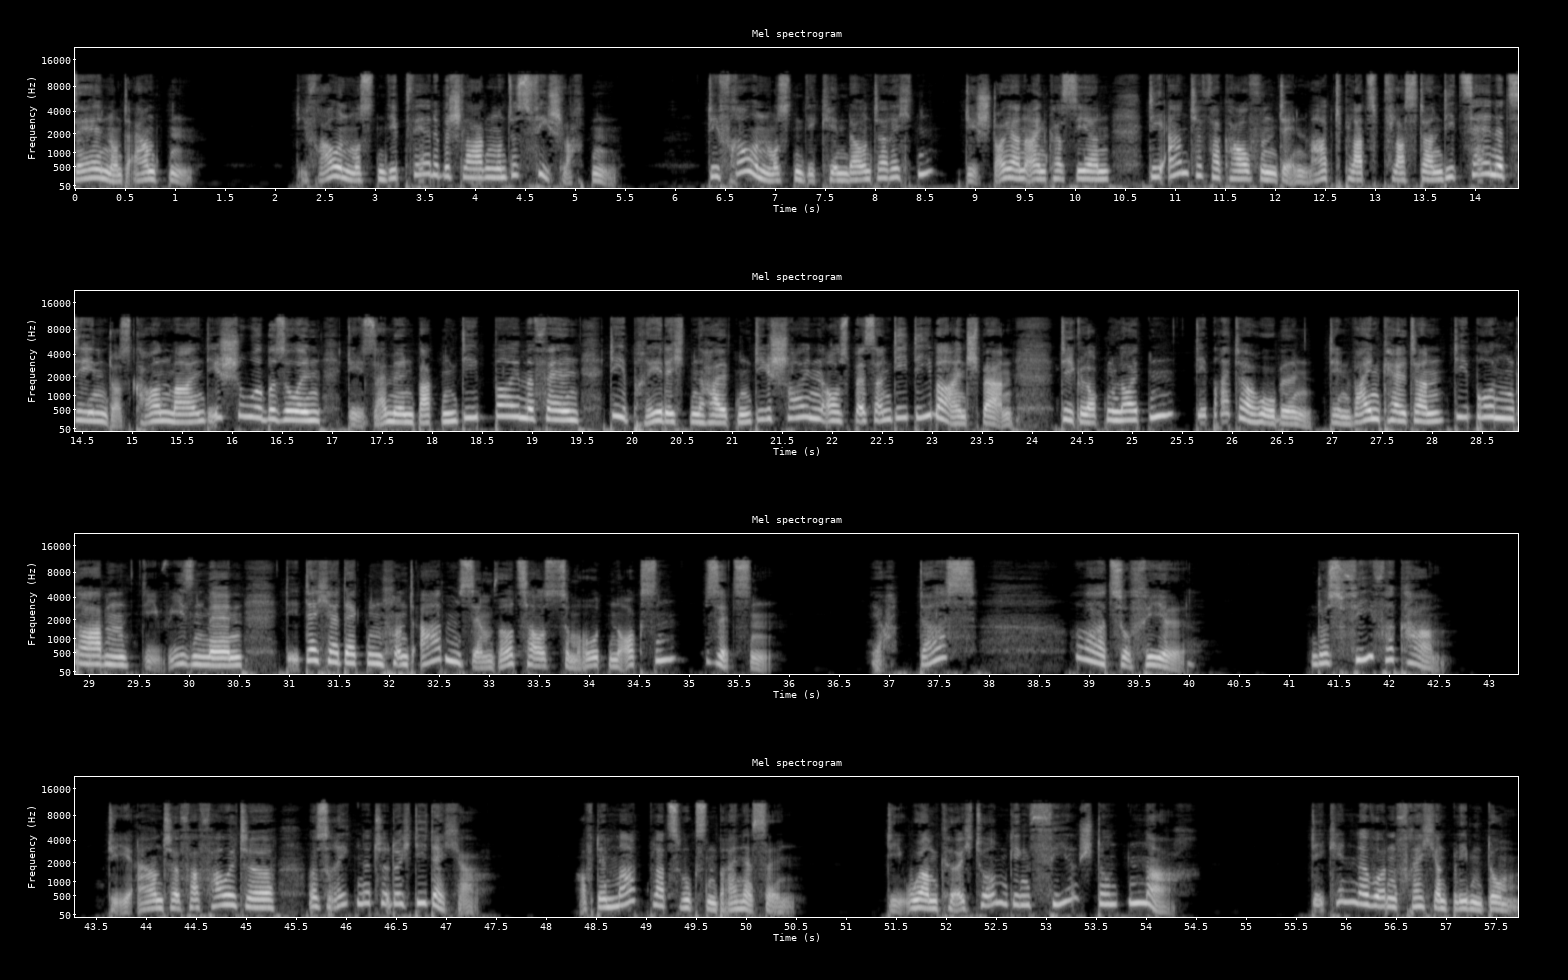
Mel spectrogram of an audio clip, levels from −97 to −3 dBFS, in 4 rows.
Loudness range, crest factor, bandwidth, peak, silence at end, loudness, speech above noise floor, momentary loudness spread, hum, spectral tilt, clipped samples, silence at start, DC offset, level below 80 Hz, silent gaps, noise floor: 7 LU; 18 dB; 11.5 kHz; -10 dBFS; 0 s; -29 LUFS; over 61 dB; 12 LU; none; -4.5 dB/octave; under 0.1%; 0 s; under 0.1%; -58 dBFS; 43.26-43.35 s; under -90 dBFS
